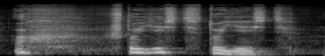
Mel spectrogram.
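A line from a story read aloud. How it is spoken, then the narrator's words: Affectedly languid sigh. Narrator (Russian): нарочито томно вздохнула Попова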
